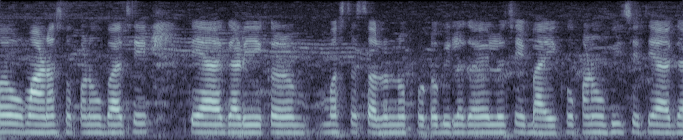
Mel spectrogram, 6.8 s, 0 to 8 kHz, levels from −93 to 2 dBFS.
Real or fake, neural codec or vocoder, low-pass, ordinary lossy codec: real; none; none; none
